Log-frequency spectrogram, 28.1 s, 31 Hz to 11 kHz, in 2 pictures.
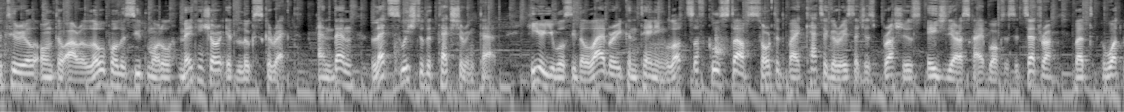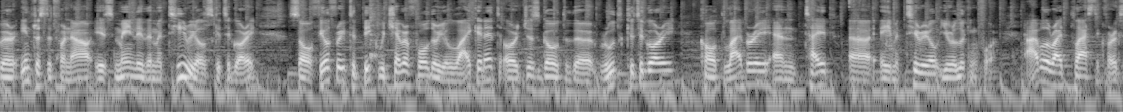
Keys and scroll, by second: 22.8 l, 23.8 Return.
